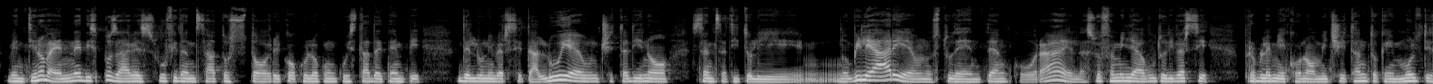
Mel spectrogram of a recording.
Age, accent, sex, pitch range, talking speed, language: 20-39, native, female, 130-155 Hz, 155 wpm, Italian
